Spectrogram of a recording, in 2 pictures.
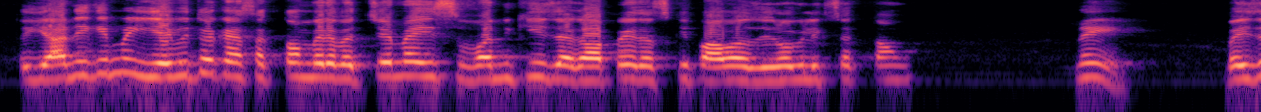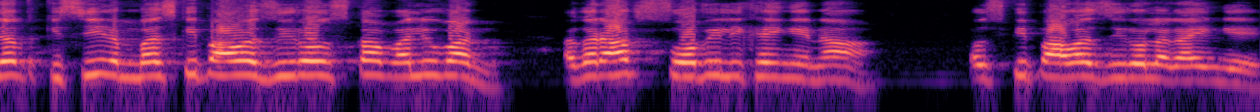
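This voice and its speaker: A man with a notably high voice explains place value to students. He mixes English number words into Hindi and answers his own questions on their behalf. He keeps checking they follow with short "all right?" tags. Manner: talks students through steps, voicing their answers himself; calls the viewer "my child" affectionately. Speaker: maths teacher. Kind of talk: classroom maths lesson.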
